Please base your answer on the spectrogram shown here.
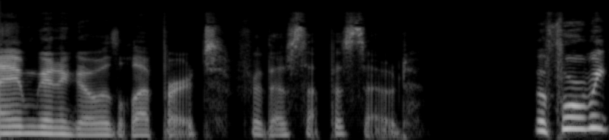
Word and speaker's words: Leppert: Um, Robert Stack called her Tammy Lyn Lebert. Ah. And I was like, that can't be right because it's definitely spelled leopard and then everything else I saw pronounced it leopard.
